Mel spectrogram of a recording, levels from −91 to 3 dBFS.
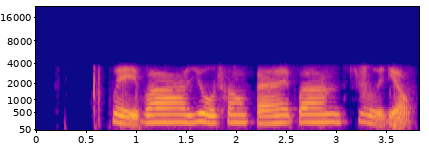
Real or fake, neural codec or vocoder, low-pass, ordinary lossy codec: real; none; 3.6 kHz; Opus, 64 kbps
